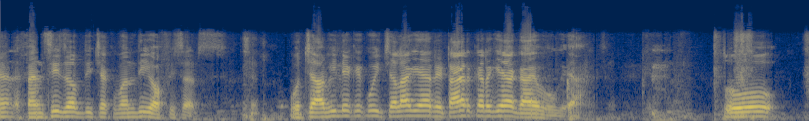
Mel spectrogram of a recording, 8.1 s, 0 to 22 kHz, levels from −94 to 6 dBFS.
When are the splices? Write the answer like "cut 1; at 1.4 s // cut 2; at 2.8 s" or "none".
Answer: cut 1; at 7.1 s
